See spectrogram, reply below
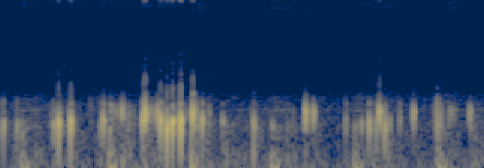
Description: My stomach got really rumbly after my breakfast. Hope you guys enjoy.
